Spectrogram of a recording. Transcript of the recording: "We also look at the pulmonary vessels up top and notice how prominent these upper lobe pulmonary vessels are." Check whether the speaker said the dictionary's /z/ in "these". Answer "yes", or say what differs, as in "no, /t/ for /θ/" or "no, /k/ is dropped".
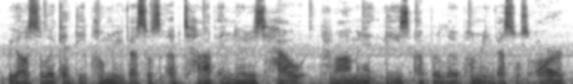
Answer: yes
